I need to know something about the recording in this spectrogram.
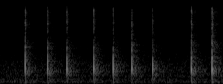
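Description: Chalk tapping on a chalkboard while characters are written: a run of about ten short, sharp clicks, several a second.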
